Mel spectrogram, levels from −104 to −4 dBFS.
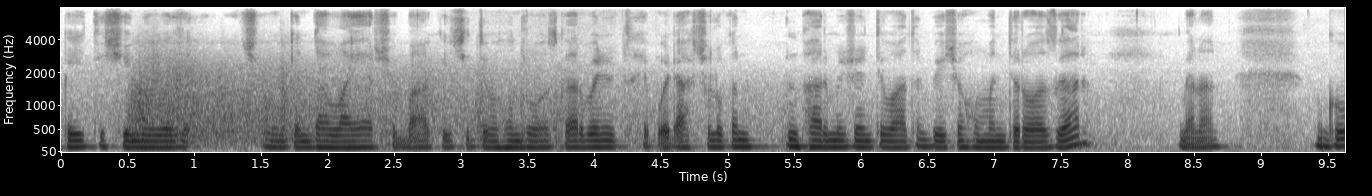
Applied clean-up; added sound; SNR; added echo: none; Thunder; 15 dB; none.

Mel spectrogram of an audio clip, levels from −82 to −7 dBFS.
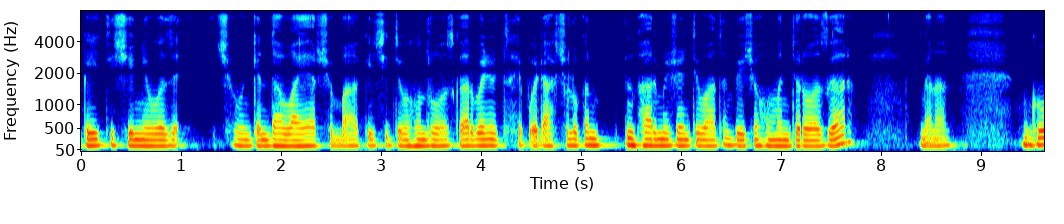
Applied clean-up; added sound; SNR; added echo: none; none; none; none.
